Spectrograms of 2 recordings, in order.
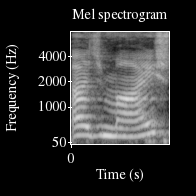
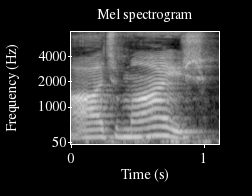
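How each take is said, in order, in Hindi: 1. पहला स्वर छोटा a है। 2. पहला स्वर लंबा aa है। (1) "अजमाइश नहीं होता है बच्चों" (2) "शुद्ध शब्द क्या होता है"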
